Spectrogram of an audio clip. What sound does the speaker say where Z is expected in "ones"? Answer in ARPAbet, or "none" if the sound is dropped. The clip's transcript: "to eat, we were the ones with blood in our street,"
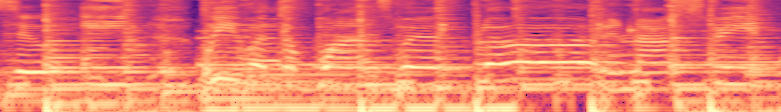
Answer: Z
